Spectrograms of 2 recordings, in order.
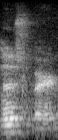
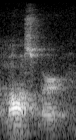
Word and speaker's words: Moosburg: And then we marched from Munich to, well, we pronounced it Moosburg, but I went back this time, they call it Mossburg.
